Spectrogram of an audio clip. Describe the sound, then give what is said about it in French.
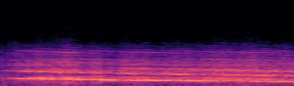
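A loud war air-raid warning siren in Ukraine wails steadily, its tone slowly sliding downward in a long, continuous drone with strong harmonics and no voices present. “C'est un son que nous avons beaucoup entendu ces derniers jours, le son des sirènes de guerre.”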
